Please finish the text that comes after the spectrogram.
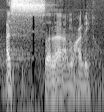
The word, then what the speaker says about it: Assalamualaikum: tidak kalau salat mesti Assalamualaikum enggak boleh Salamualaikum Assalamualaikum ya pakai alif lam tapi itu Alif lamnya Alif Lam Syamsiah sehingga alnya enggak terbaca langsung Assalamualaikum Assalamualaikum dan itu yang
